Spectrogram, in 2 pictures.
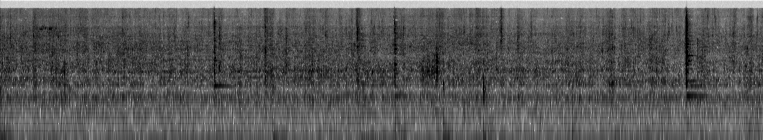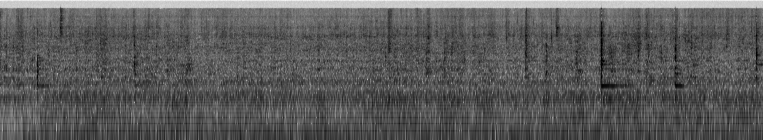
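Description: Ground beef browning in a pot: a steady sizzle, with occasional clicks of a utensil stirring against the pot and one sharper knock about ten seconds in.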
